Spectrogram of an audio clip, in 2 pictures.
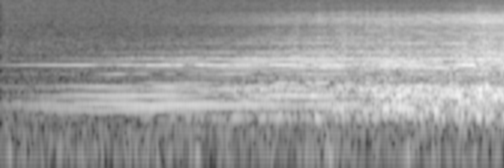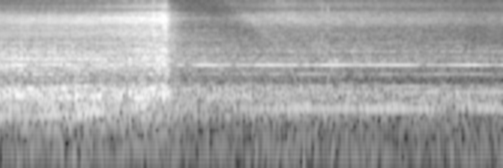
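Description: Opening soundtrack of a promo film: a held synthesizer drone chord that swells, with a rising whoosh building over it and cutting off suddenly about five and a half seconds in, leaving a quieter sustained tone.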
